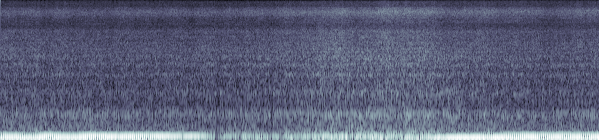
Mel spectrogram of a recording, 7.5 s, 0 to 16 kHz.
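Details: 2019 Ram pickup, inside the cab while driving: deep steady drone or hum with vibration that swells and eases. Present since new, about a year; the dealer could not replicate it, and the source was not found.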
